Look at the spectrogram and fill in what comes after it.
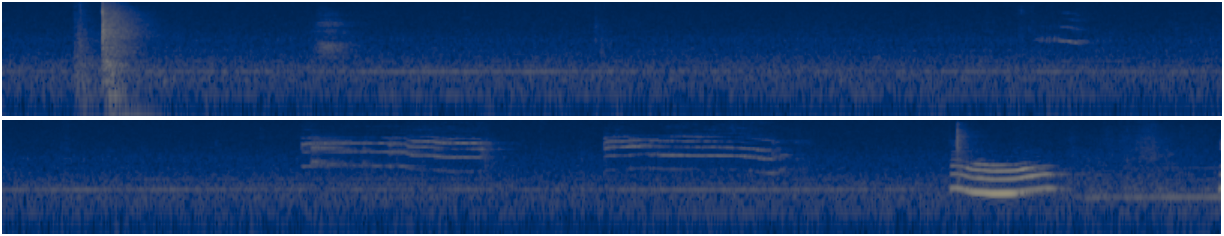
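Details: Maine Coon kittens Delilah and Daisy playing together: after scattered knocks and a sharp bang, three clear meows come in turn, the first two long and wavering, the last a short downward-bending squeak, against a steady low hum.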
